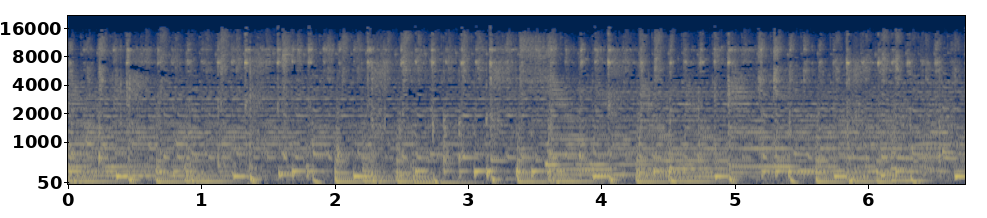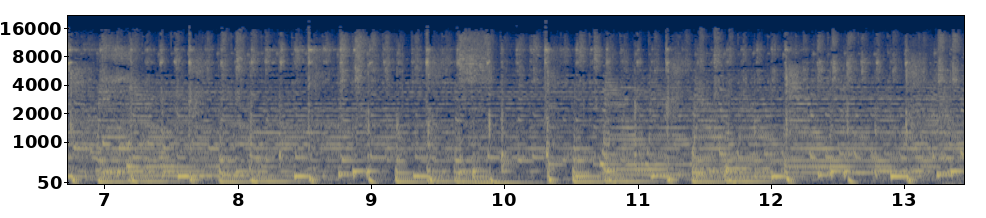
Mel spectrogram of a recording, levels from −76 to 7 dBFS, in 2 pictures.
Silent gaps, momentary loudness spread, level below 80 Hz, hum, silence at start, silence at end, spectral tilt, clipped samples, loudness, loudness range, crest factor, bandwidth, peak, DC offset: none; 2 LU; -26 dBFS; none; 0 s; 0 s; -4 dB/octave; under 0.1%; -17 LUFS; 1 LU; 16 dB; 17 kHz; -2 dBFS; under 0.1%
